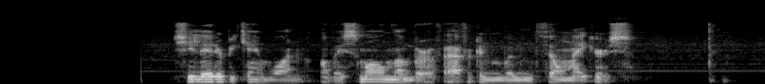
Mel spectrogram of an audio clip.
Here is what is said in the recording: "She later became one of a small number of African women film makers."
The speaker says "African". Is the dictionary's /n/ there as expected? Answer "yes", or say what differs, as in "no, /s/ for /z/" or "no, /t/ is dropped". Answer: yes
